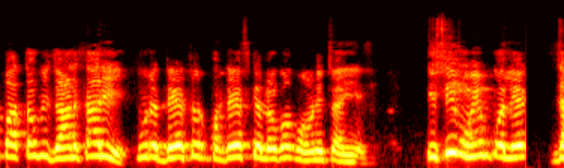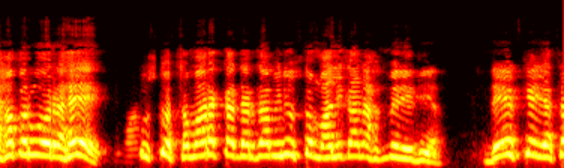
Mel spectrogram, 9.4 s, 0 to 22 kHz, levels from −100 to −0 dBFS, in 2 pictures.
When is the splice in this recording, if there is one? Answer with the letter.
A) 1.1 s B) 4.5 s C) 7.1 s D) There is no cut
B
